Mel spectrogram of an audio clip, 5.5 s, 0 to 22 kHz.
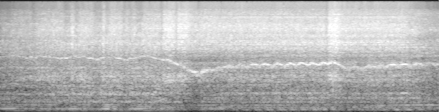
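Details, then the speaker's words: Fiat Panda 4x4 with its turbo kit removed, after plugs were cleaned and all leads refitted: under light steady throttle the revs climb and sag unevenly every second or so, running very unevenly. Cause not yet found. Hunting engine speed. "The engine is going up and down badly. I'm just going to try to see if I can make it idle."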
